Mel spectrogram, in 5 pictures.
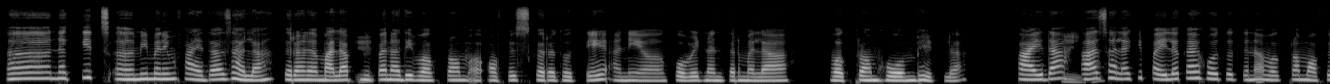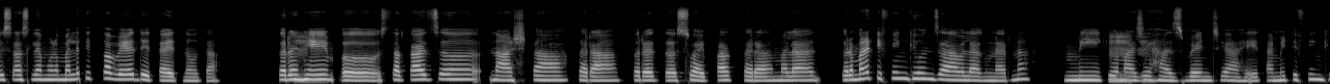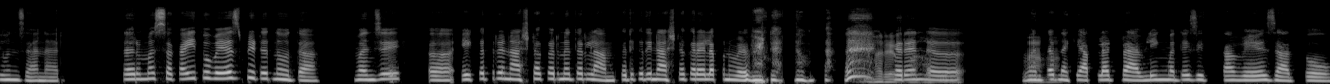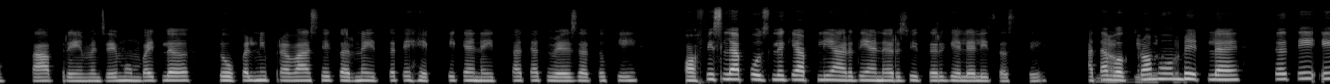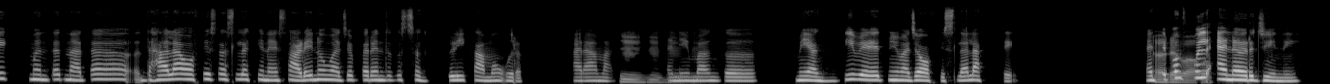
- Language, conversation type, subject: Marathi, podcast, तुझ्या घरी सकाळची परंपरा कशी असते?
- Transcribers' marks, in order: in English: "वर्क फ्रॉम ऑफिस"; in English: "वर्क फ्रॉम होम"; in English: "वर्क फ्रॉम ऑफिस"; tapping; laughing while speaking: "वेळ भेटत नव्हता"; in English: "हेक्टिक"; in English: "वर्क फ्रॉम होम"; in English: "एनर्जीने"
